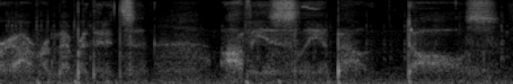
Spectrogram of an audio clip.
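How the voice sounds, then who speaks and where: A man is whispering. His pace is fairly slow. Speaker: ASMR streamer. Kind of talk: ASMR live stream talk. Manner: whispered.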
